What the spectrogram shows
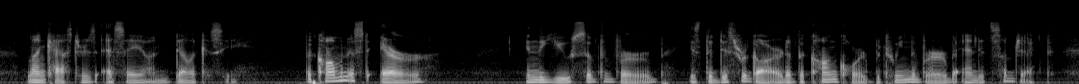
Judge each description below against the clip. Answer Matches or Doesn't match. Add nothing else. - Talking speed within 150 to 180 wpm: Doesn't match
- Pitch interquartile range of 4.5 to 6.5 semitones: Doesn't match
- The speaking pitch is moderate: Doesn't match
